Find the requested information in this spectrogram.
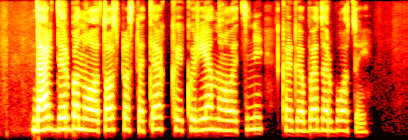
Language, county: Lithuanian, Vilnius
